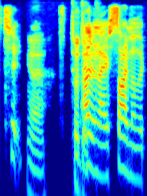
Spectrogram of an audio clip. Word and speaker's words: Tudyk: There's no, it's got no R in it. It's Tudyk.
